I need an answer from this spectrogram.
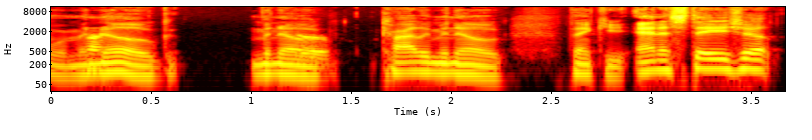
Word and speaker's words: Minogue: Is that how you pronounce her last name? Or Minogue? Minogue.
